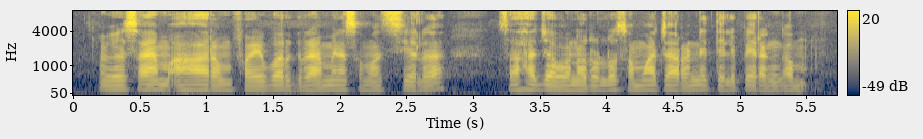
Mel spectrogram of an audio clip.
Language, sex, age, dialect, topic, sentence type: Telugu, male, 18-24, Telangana, agriculture, statement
